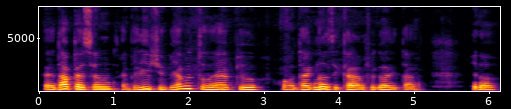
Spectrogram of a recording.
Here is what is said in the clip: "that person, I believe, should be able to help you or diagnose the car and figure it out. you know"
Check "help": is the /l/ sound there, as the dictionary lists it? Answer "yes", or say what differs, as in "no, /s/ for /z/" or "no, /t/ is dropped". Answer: yes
